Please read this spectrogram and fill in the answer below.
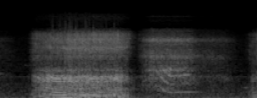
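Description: One loud, rattling snore on the in-breath, followed by a softer whistling out-breath.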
